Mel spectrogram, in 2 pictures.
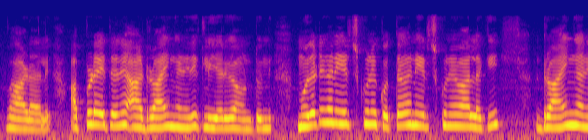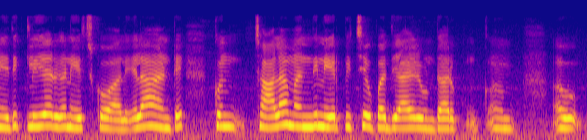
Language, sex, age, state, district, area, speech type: Telugu, female, 18-30, Telangana, Suryapet, urban, spontaneous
